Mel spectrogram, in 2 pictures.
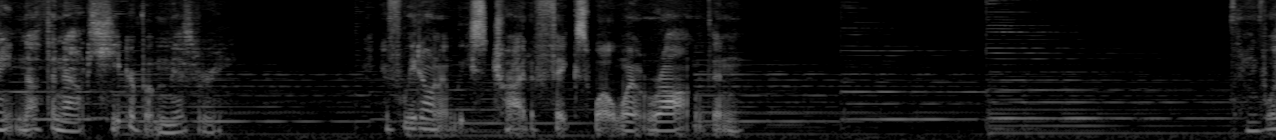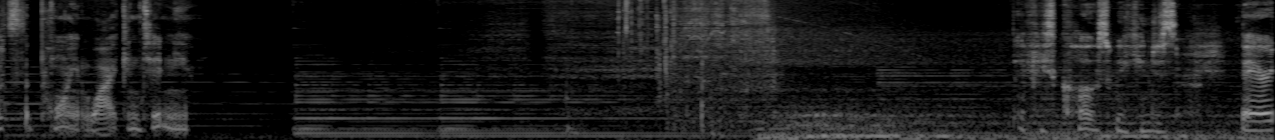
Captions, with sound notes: There ain’t nothing out here but misery. If we don’t at least try to fix what went wrong then-- then what’s the point. Why continue? [Sighs] [Engine revs] If he’s close we can just bury--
